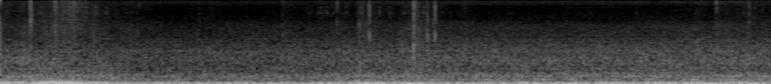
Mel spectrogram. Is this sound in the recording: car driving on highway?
yes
